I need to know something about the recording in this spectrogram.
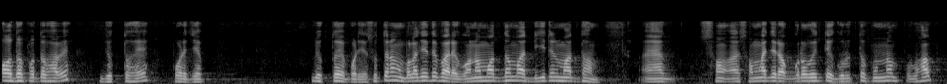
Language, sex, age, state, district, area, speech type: Bengali, male, 30-45, West Bengal, Jhargram, rural, spontaneous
